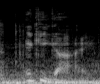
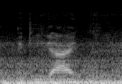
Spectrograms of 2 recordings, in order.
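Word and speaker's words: ikigai: way there and it ended up being about icky guy i don't know if i have the pronunciation right and since i shot the video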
